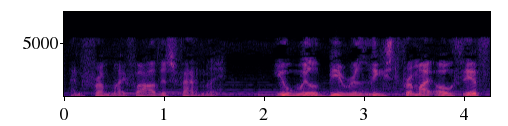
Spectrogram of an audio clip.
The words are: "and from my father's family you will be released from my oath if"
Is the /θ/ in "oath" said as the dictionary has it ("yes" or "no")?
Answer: yes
